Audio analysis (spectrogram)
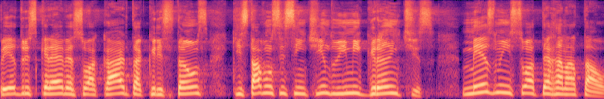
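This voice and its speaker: Man at a fairly slow pace in a very clean recording with a silent background. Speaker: pastor. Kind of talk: sermon. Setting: church.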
